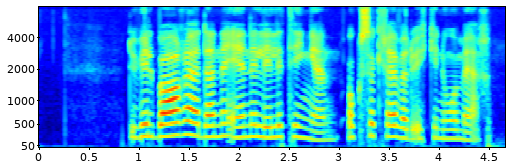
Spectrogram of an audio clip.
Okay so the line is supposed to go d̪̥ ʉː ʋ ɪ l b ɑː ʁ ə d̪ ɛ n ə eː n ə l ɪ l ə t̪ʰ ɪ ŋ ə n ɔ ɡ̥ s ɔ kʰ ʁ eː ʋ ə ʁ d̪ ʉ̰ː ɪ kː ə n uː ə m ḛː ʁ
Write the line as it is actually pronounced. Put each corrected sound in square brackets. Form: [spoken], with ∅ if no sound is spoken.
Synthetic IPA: d̪̥ ʉː ʋ ɪ l b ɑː ʁ ə d̪ ɛ n ə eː n ə l ɪ l ə t̪ʰ ɪ ŋ ə n ɔ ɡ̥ s ɔ kʰ ʁ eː ʋ ə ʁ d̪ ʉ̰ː ɪ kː ə n uː ə m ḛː ʁ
